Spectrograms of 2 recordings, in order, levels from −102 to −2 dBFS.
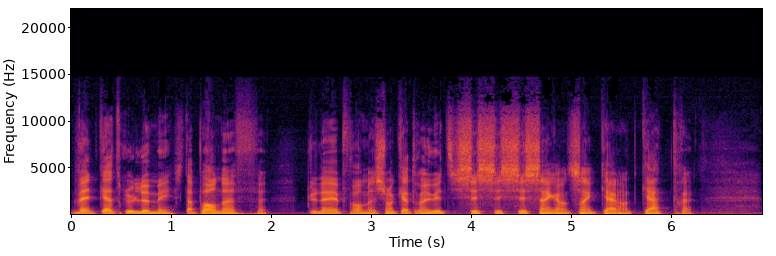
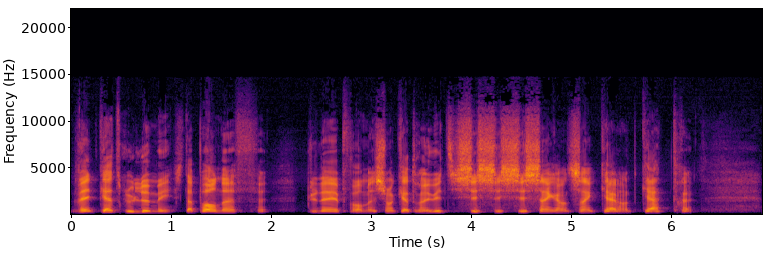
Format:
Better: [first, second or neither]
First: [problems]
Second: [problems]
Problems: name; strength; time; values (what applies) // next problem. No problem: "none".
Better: first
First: none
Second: thin; very; fading below 350 Hz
